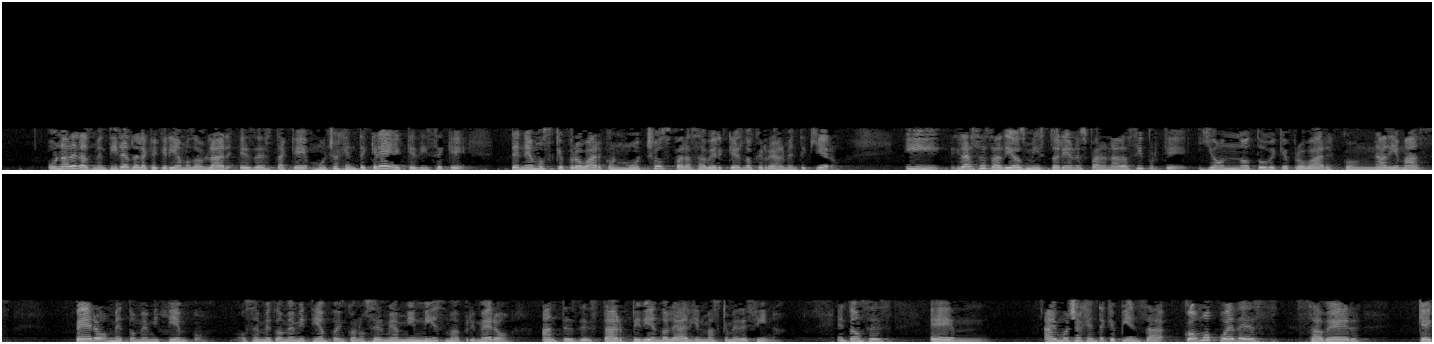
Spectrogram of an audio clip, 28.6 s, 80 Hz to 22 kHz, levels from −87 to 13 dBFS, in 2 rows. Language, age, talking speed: Spanish, 20-39, 190 wpm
